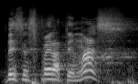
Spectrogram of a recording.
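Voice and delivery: slow, loud, taunting push; mock provoking. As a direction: goad them to lose it. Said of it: "Hace cuenta que te dijeron".

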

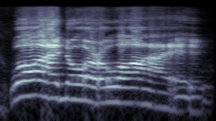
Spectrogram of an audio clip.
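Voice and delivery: loud, high drawn-out wail; anguished mock wail. Player betrayed by Nora, mock anguished wail. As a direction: cry out in hammed-up despair. Wailing at enemy after defeat.

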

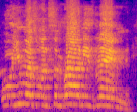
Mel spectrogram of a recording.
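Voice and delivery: loud, high, put-on Jamaican accent. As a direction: push it like a hollering comic Jamaican. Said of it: "He's from Jamaica".

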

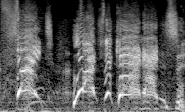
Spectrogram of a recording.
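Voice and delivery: high shouted, slow command; battle command shout. Pretend. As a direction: shout like a tiny general. Voicing Toad commander.

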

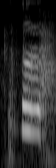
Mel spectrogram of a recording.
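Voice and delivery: sudden high shriek of fright; scream. Real, not acted. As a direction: scream as something jumps you. Mob attacks him.

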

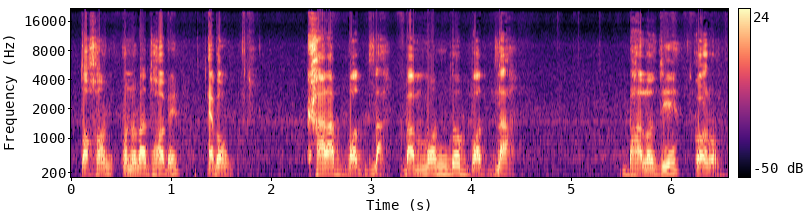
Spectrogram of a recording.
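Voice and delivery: ordinary talk

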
